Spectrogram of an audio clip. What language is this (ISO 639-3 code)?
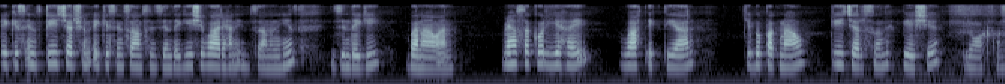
kas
